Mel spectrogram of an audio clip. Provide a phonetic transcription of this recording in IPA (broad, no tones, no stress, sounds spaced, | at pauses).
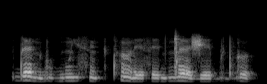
d ɛ n ɡ u b ũ j s ẽ k tʰ ə̃ ɾ e s e d ŋ͡ǀ ɛ ʒ e b ɵ d ɡ ɵ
